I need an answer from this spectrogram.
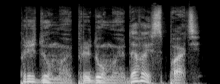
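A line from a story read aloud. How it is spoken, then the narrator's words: Whispered. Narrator (Russian): прошептал я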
